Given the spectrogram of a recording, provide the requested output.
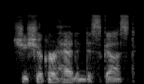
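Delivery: ordinary delivery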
